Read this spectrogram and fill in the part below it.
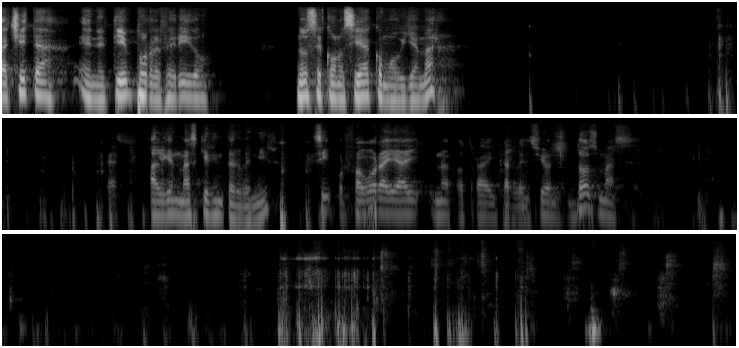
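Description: A man speaks through a microphone in a large echoing hall, pausing between phrases.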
